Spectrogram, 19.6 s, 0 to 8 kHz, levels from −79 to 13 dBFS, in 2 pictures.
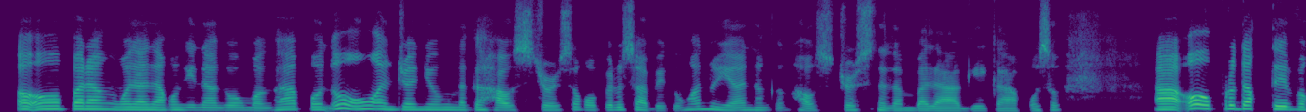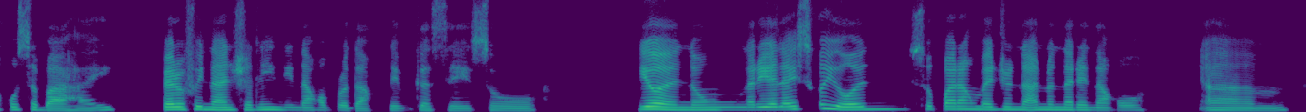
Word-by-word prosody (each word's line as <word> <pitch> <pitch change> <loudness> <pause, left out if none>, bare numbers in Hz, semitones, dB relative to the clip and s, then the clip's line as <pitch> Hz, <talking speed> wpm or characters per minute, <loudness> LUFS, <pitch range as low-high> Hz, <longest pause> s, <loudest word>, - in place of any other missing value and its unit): Oo, 225 +1 +5
parang 220 -2 +3
wala 195 -1 +1
na 180 -1 0
akong 185 -1 -5
ginagawang 165 -1 -4
maghapon, 200 +6 -2
oo, 245 -3 +3
nandiyan 195 -2 -2
yung 185 - -5
nagha-house 170 -2 -1
chores 165 +3 -6
ako 175 -3 -4
pero 175 +1 -4
sabi 165 -4 -3
ko, 155 - -12
"Ano 215 +2 -4
yan, 165 0 -3
hanggang 160 -1 -10
house 150 0 -5
chores 165 0 -5
na 160 - -3
lang 150 0 -5
ba 150 - -1
lagi?" 130 +1 -2
'ka 130 -2 -5
ko. 145 - -8
So, 165 0 -3 0.7
ah, 200 -1 +10
oo, 270 -1 +9
productive 245 -5 +3
ako 195 0 -2
sa 190 - -3
bahay, 150 +1 -3 0.4
pero 200 +1 +7
financially 185 -2 0
hindi 175 - -9
na 165 -1 -2
ako 170 0 -9
productive 150 -2 -6
kasi. 150 -2 -7
So, 145 -2 -7 0.8
'yon, 200 -4 +6
nung 180 0 -3
na-realize 200 +4 +3
ko 285 - +2
'yon, 215 +1 +1
so 220 - -4
parang 215 -1 +1
medyo 200 0 -1
na 185 -3 +1
ano 190 - -2
na 180 -1 0
rin 175 -1 -2
ako, 165 0 -6 0.4
um, 155 -1 -4
175 Hz, 170 wpm, -23 LUFS, 160-200 Hz, 0.8 s, ah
